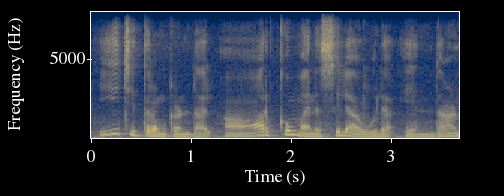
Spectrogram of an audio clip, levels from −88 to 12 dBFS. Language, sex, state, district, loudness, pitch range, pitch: Malayalam, male, Kerala, Kasaragod, -16 LUFS, 130-205 Hz, 145 Hz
